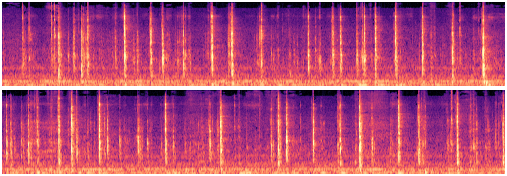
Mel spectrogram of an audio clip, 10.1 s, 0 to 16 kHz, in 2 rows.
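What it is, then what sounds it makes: Plastic computer keyboard being typed on. Fingertips of both hands type fast, repeated taps on a full-size white plastic computer keyboard with hollow keys resting on a wooden desk. About 43 sharp, bright, hollow clicks arrive in an uneven stream, each dying away almost instantly. A faint, steady low hum runs underneath.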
